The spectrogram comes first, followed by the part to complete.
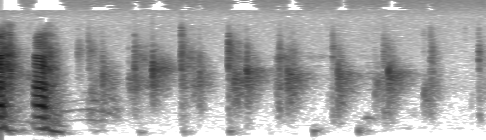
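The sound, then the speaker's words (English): A short burst of applause: a loud whoop at the start, then scattered, uneven clapping from a few people that stays fairly light and fades out. “Uh, and yes, let's give, a, give you a round of applause.”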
